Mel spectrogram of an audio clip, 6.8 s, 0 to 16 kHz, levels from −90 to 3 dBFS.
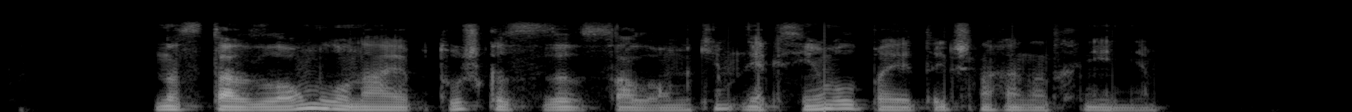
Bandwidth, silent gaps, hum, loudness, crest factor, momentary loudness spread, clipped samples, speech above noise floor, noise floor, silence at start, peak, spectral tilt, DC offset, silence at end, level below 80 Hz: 7.6 kHz; none; none; -41 LUFS; 24 dB; 12 LU; under 0.1%; over 50 dB; under -90 dBFS; 0.8 s; -18 dBFS; -6.5 dB/octave; under 0.1%; 1 s; -52 dBFS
